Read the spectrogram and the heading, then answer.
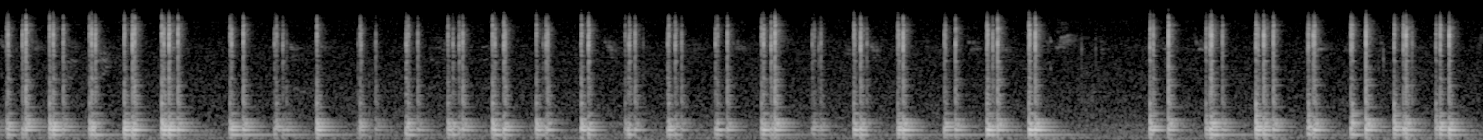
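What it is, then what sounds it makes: Glass window pane. Long purple-painted fingernails tap on a flat glass window pane with an insect screen behind it. The taps are quick, uneven and bright-edged, each with a short low ring, and there is a brief pause near the end before the tapping resumes.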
